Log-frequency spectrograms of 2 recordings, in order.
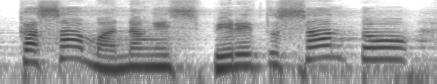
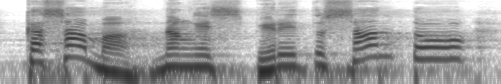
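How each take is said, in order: No difference in how they are said.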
